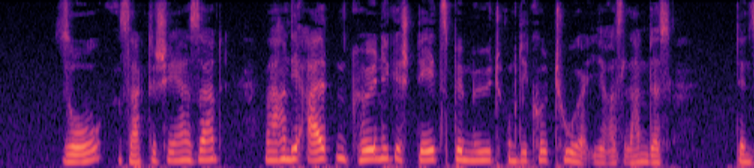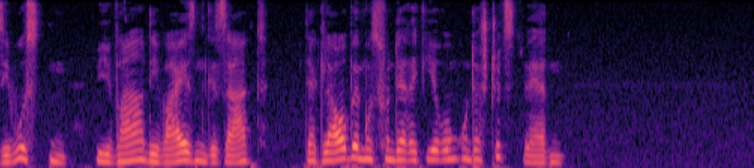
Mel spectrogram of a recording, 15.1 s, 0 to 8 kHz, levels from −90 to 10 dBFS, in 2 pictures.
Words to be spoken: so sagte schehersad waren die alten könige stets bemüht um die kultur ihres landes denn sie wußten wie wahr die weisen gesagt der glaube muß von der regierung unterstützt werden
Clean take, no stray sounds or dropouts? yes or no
yes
